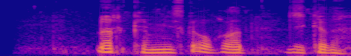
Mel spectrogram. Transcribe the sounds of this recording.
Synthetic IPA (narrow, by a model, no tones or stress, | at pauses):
ɖɐrkʰɐmiːskʰɐʊqɑːd̪d͡ʒɪkʰɐðɐ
